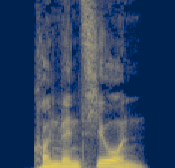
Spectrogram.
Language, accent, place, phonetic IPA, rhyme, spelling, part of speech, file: German, Germany, Berlin, [kɔnvɛnˈt͡si̯oːn], -oːn, Konvention, noun, De-Konvention.ogg
- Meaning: convention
